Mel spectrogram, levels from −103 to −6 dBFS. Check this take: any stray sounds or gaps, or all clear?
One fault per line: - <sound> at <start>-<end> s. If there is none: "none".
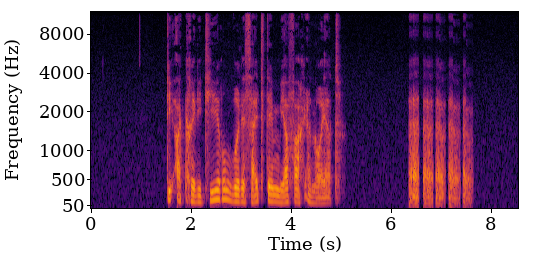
- laugh at 6.4-7.7 s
